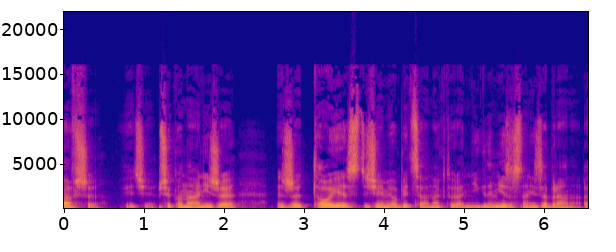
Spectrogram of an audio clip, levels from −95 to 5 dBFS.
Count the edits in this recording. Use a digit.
0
